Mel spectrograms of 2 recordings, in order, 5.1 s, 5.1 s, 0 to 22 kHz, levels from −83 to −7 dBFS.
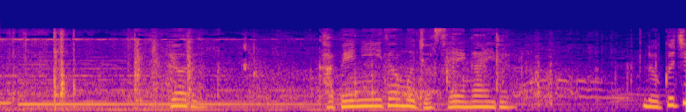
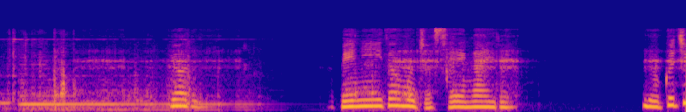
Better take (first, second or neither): first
